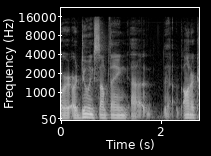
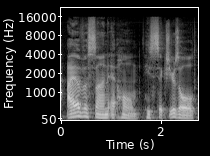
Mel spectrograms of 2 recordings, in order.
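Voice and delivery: ordinary talk, nothing marked

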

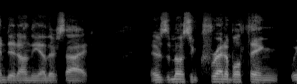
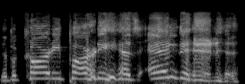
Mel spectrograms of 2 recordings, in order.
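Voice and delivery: high, slow, booming PA call; imitating an event announcer over the speakers; loudspeaker announcement; 12 semitones higher, 4 dB louder, slower than usual. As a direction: announce it to a whole party, drawn out. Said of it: "over the loudspeakers".

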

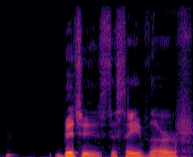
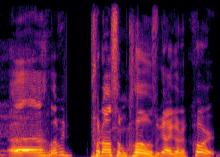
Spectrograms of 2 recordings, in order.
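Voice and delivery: hurried; 8 semitones higher, 11 dB louder than usual. Pretend. Acted skit, hurrying voice.

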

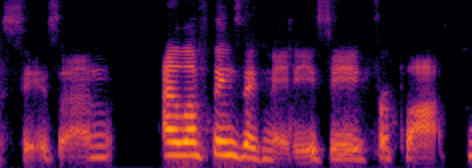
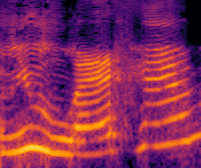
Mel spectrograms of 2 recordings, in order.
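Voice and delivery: mock disbelief; 6 semitones higher, 5 dB louder, slower than usual. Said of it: "Dean turns to Cass and goes".

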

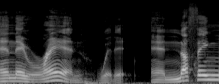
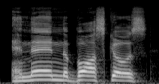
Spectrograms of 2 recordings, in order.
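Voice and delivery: ordinary delivery

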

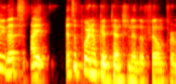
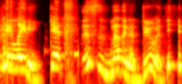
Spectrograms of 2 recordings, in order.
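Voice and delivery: mock indignant retort; 7 semitones higher than usual. Acted retort to Aunt May.

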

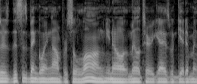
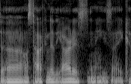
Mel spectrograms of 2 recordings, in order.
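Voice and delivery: usual speaking voice

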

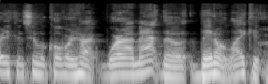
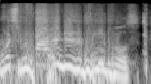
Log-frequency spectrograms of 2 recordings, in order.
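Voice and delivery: higher, louder, pumped-up greeting; hyped greeting; 8 semitones higher, 8 dB louder than usual. Real, not acted. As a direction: shout it out with real energy. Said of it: "it's a little bit better".

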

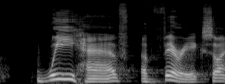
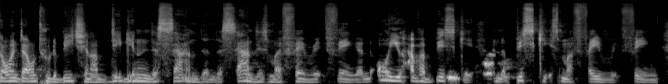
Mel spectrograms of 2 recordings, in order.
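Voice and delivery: put-on gruff, simple-minded dog with a mashed-up accent; gruff French bulldog; 2 semitones lower than usual. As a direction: growl it out like an easily delighted little dog. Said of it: "it's quite a gruff voice".

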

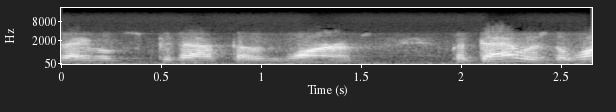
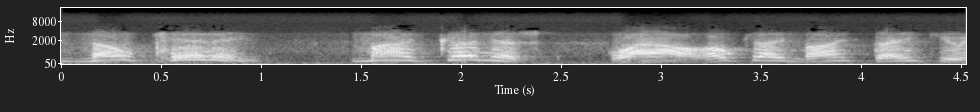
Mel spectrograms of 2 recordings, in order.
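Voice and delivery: mildly amazed reporter, pitched higher; imitated amazement; 7 semitones higher, slower than usual. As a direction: react with raised-pitch surprise, as if retelling someone's astonishment. Acting amazed reporter on phone.

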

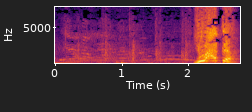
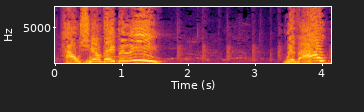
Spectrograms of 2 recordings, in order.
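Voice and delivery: preaching intonation; 4 semitones higher, 5 dB louder, slower than usual. Real, not acted.

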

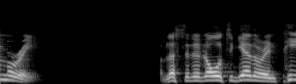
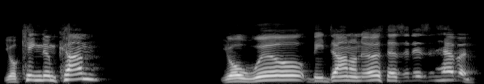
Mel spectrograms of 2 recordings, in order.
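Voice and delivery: leading prayer recitation; 5 dB louder than usual. Shown as a demonstration. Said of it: "Starting with me saying".

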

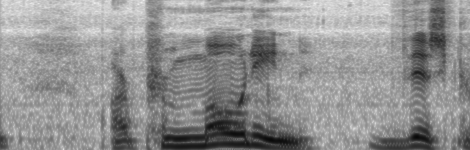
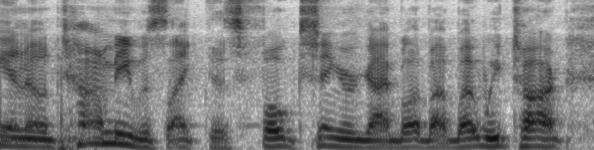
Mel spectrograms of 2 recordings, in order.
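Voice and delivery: ordinary talk, nothing marked

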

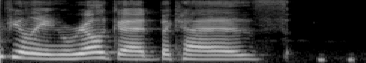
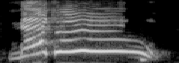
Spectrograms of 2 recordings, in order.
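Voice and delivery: a long sung-out call, higher and held; 4 dB louder than usual. Acted. Hosts calling their cat to the mic, drawn out high. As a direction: call the cat across the house.

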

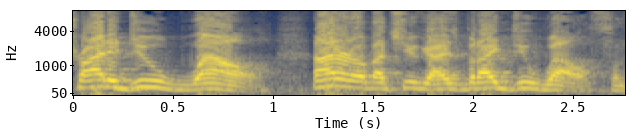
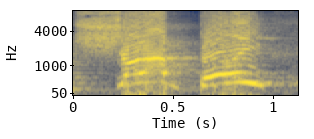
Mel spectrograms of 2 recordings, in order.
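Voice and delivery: mock yell; 10 semitones higher, 3 dB louder, slower than usual. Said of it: "you're like".

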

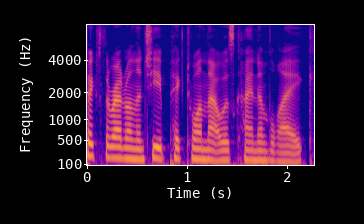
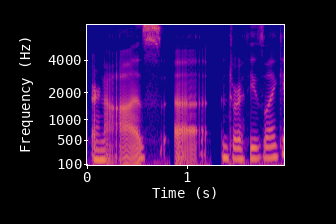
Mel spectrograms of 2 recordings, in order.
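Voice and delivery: ordinary talk

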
